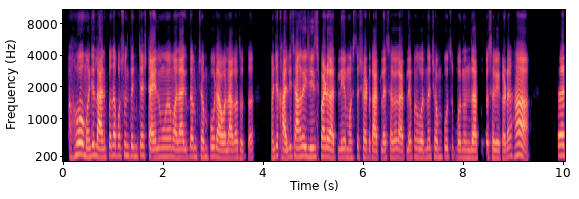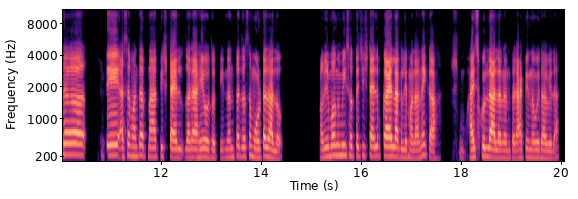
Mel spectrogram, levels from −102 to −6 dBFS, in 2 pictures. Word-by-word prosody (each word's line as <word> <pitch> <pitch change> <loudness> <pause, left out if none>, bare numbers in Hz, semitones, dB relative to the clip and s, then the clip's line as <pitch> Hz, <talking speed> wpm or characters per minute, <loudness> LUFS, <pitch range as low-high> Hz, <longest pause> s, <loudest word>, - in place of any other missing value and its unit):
हो. 235 +5 +4
म्हणजे 195 +2 -2
लहानपणापासून 215 +4 +1
त्यांच्या 210 0 -4
स्टाईलमुळे 190 0 +1
मला 175 -2 +2
एकदम 190 +3 -4
चंपू 190 +2 -5
राहावं 165 -2 +3
लागत 165 +1 0
होतं. 165 +1 -8 0.4
म्हणजे 175 +4 -3
खाली 165 +4 +3
चांगली 195 +1 +2
जीन्स 190 0 -2
पॅट 195 -1 +4
घातली 175 -1 +2
आहे, 180 - -1
मस्त 175 +2 -8
शर्ट 175 -1 -2
घातला, 165 0 +1
सगळं 170 +2 -5
घातलंय 165 0 -1
पण 185 - -12
वरनं 175 +1 -4
चंपूच 185 +1 -7
बनून 170 0 -6
जात 165 0 +3
होतं - - -6
सगळीकडं 165 +2 -2
हां. 230 +1 +6 0.6
तर 220 +1 +5 0.8
ते 220 +1 +6
असं 195 +4 -4
म्हणतात 205 +1 -2
ना 190 0 +1
ती 195 - -8
स्टाईल 180 -2 +2
जरा 175 0 +2
हे 180 +1 -3
होत 180 -2 -3
होती. 165 +1 -9
नंतर 180 +4 -5
जसं 210 +2 -7
मोठं 180 +1 0
झालो 170 -6 +1 0.8
आणि 185 +3 -3
मग 215 +2 -1
मी 220 0 -3
स्वतःची 210 -1 -7
स्टाईल 205 0 +1
कळायला 200 0 +8
लागली 175 -2 +1
मला 165 -1 -2
नाही 220 +6 -2
का 155 - +1 0.7
हायस्कूलला 185 +1 +3
आल्यानंतर 165 -2 0
8वी-9वी-10वी 165 -2 -4
ला. - - -8
180 Hz, 180 wpm, -25 LUFS, 170-200 Hz, 0.8 s, कळायला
